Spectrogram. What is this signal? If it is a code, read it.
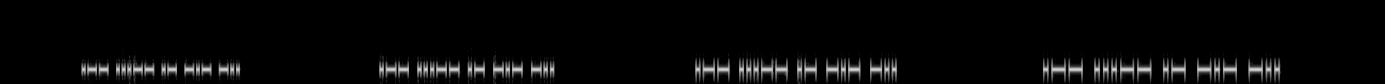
Morse code, heard as a keyed tone, about 36 wpm, 700 Hz. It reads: W3AKD W3AKD W3AKD W3AKD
